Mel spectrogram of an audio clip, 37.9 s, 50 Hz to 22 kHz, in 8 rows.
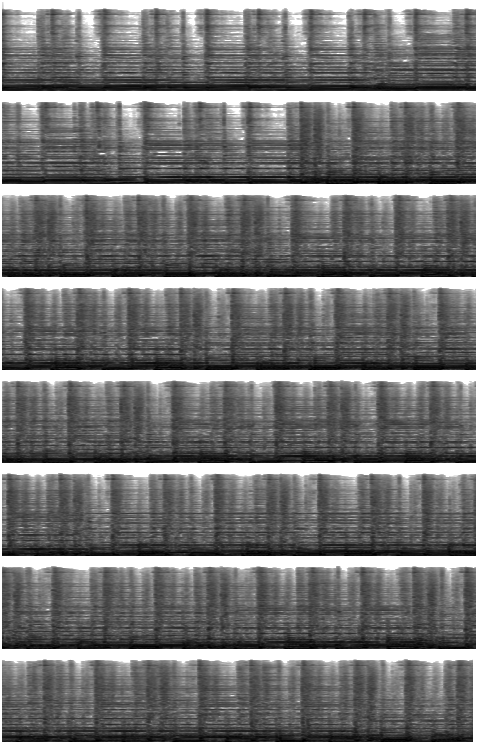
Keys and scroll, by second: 8.6 ctrl+z, 19.3 ctrl+z, 26.3 ctrl+=, 26.8 ctrl+space, 31.8 ctrl+-, 32.2 ctrl+0.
